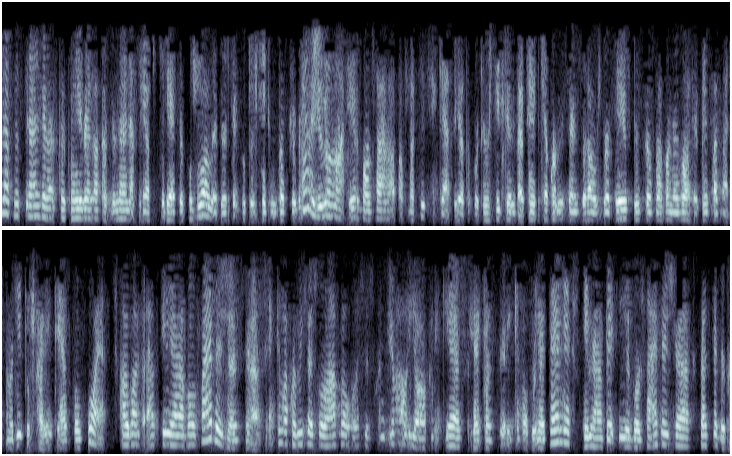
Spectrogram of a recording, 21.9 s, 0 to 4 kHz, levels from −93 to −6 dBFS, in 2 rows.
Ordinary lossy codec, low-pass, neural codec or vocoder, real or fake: MP3, 24 kbps; 3.6 kHz; codec, 16 kHz, 1 kbps, FreqCodec, smaller model; fake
